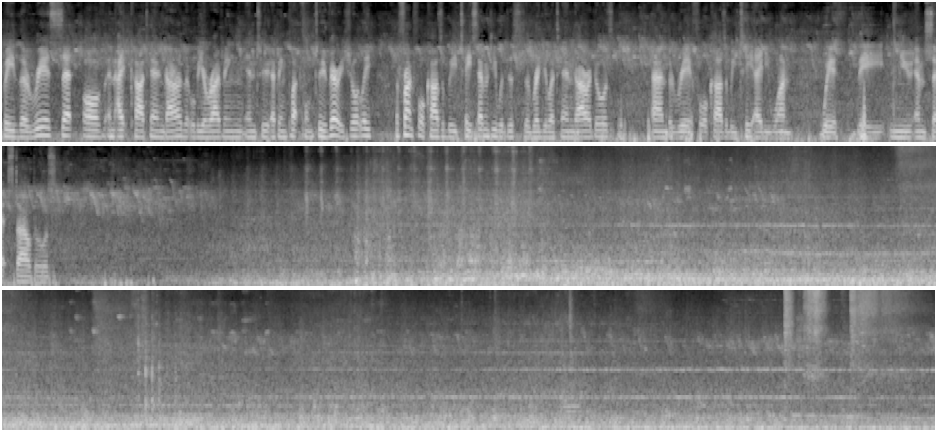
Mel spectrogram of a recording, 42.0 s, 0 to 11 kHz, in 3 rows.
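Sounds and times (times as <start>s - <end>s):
high whine of train: 14.3s - 42.0s
electric train rumble and wheel clatter: 15.5s - 42.0s.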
